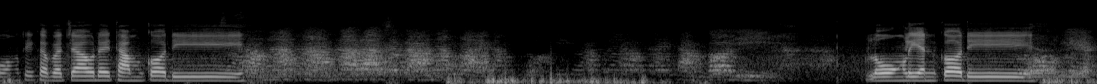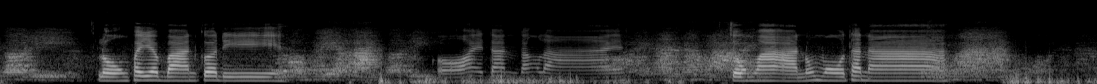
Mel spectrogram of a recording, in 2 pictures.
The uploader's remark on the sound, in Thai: เสียงอัดธรรมมะจากเครื่องบันทึกเสียงของคุณแม่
